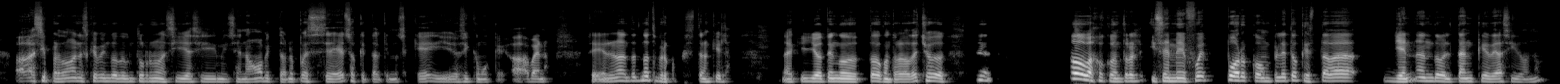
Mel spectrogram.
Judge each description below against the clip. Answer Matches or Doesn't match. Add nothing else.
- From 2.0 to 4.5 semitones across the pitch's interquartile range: Matches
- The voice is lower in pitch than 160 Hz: Matches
